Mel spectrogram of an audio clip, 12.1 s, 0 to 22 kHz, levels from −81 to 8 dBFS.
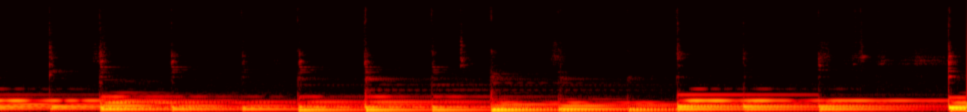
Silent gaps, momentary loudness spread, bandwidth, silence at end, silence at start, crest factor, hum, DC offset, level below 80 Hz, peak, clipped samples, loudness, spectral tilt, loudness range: none; 10 LU; 4.2 kHz; 0 s; 0 s; 18 dB; none; under 0.1%; -50 dBFS; -12 dBFS; under 0.1%; -31 LUFS; -11.5 dB/octave; 3 LU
